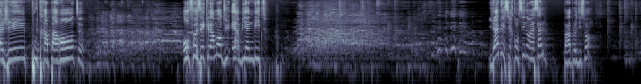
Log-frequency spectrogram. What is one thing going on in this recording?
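A man speaks with animation into a microphone in front of an audience.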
